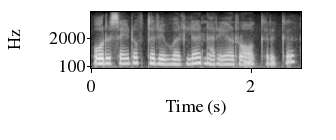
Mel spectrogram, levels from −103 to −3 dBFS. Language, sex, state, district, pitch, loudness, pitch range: Tamil, female, Tamil Nadu, Nilgiris, 225 Hz, -18 LUFS, 205-240 Hz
